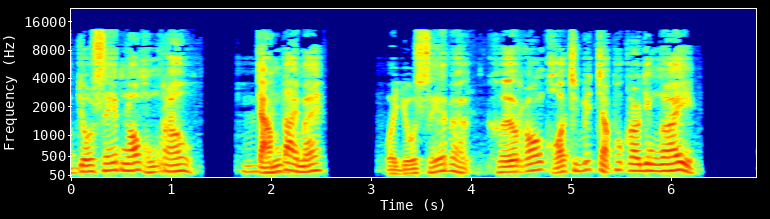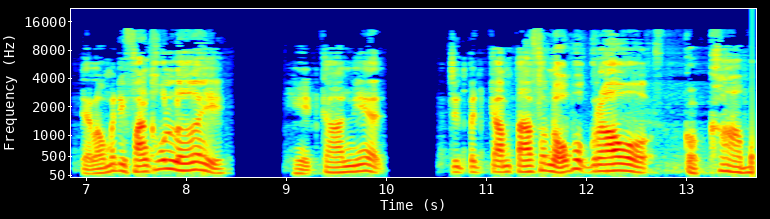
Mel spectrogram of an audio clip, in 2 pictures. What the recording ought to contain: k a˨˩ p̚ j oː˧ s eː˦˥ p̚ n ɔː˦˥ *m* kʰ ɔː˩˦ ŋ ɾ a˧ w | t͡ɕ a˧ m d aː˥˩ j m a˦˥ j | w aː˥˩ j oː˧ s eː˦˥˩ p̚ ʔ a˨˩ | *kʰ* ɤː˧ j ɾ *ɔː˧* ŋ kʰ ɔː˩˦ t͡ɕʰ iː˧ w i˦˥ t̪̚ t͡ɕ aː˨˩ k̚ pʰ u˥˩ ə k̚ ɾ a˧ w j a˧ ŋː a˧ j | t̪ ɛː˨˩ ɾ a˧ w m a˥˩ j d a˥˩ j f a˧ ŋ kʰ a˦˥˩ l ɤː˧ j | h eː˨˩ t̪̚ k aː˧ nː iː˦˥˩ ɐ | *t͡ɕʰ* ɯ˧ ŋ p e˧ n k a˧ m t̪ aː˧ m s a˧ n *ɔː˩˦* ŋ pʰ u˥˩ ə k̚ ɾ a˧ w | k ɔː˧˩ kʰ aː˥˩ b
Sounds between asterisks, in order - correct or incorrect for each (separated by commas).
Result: incorrect, correct, incorrect, incorrect, correct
